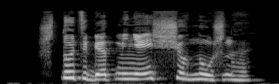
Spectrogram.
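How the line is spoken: Anguished sobbing girl. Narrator (Russian): Надрывным голосом спросила девчонка, всхлипнув в придачу

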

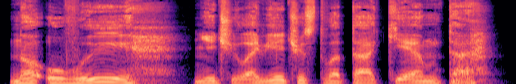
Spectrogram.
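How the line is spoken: Sighed regretfully. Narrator (Russian): вздохнул Гамалей, с сожалением

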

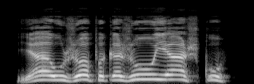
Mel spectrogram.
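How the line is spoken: Herb-woman shouting. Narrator (Russian): закричала отварница Тина

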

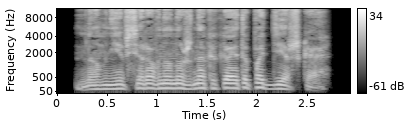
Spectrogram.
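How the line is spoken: Muttered to himself. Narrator (Russian): мысленно пробормотал он

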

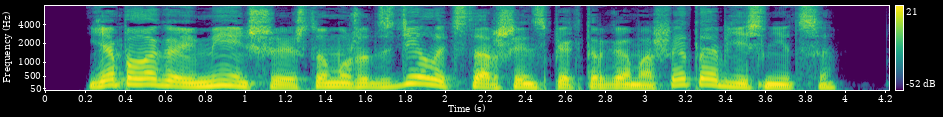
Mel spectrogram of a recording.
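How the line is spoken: Ordinary voice. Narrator (Russian): сказал обычным голосом

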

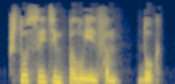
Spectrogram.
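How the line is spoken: Hoarse question. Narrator (Russian): хрипло спросил один из них

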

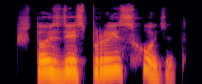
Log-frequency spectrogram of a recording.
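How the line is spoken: Icy inquiry. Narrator (Russian): ледяным тоном поинтересовался тот

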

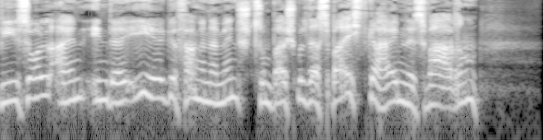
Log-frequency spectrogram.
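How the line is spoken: Clergyman calling out. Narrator (German): rief der Geistliche

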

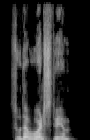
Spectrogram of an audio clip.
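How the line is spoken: Menacing growl. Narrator (Russian): угрожающе прорычал мужчина

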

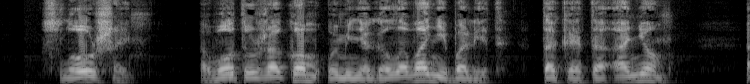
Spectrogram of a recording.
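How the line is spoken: Angry bark. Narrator (Russian): Окончательно разозлившись, рявкнул Палаццо

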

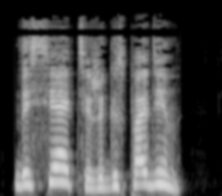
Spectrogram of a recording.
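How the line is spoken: Shout. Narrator (Russian): крикнула

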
